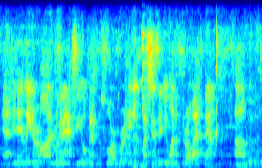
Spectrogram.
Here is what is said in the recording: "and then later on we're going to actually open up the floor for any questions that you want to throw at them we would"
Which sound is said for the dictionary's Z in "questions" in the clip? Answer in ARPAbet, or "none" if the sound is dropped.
Z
